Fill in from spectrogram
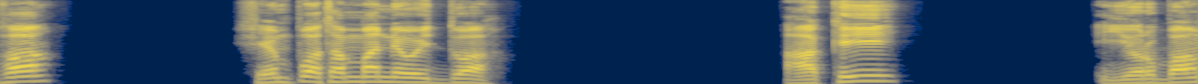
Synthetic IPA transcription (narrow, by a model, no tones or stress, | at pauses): fɐ | ʃɛmpːʊat̪ɐmːɐnːɛɔjd̪ːʊwaː | ʔaːkːi | jɔɾbaː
